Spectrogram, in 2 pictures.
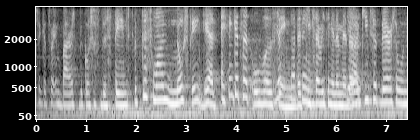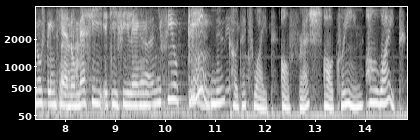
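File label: ENG F, English female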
